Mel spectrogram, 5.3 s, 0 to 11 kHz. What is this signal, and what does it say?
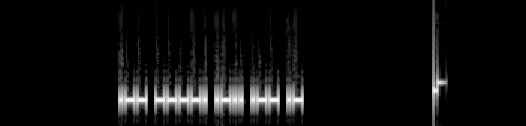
Morse code, heard as a keyed tone, about 42 wpm, 700 Hz. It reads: W9LWA
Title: USA Call Signs - 5 Characters - 6x Character Spacing - 40wpm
